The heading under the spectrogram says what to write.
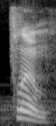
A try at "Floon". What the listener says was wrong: That sounds like a log flume. It's an N, by the way.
